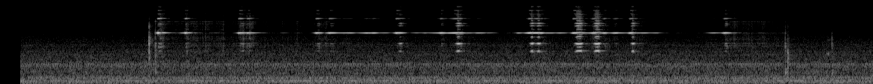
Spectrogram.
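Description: Handheld ultrasonic probe with its tip on a metal plate, giving off irregular high-pitched chirps and buzzes as it vibrates against the surface. There are short and longer bursts of varying length, starting about one and a half seconds in.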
